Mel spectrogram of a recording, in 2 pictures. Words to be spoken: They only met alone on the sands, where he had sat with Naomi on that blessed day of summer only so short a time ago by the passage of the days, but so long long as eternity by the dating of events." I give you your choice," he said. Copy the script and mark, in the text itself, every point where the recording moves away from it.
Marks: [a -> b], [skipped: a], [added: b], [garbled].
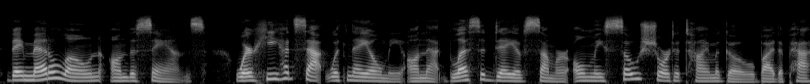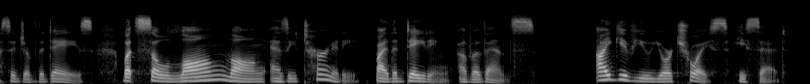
They [skipped: only] met alone on the sands, where he had sat with Naomi on that blessed day of summer only so short a time ago by the passage of the days, but so long long as eternity by the dating of events." I give you your choice," he said.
